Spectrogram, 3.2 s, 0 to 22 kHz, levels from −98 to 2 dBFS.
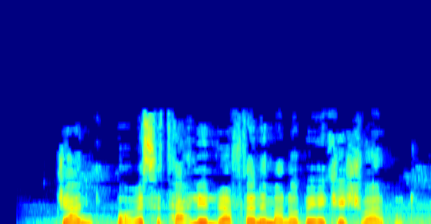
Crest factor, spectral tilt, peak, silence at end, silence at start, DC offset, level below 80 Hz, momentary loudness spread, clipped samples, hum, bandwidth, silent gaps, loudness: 18 dB; -5 dB/octave; -10 dBFS; 0 s; 0.45 s; under 0.1%; -56 dBFS; 7 LU; under 0.1%; none; 11.5 kHz; none; -28 LUFS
